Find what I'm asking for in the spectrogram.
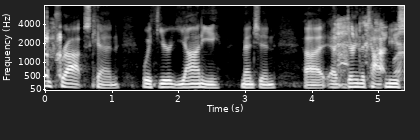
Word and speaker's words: Giannis: Where he's from in Greece, they don't pronounce the S, and so they pronounce it Yanni.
